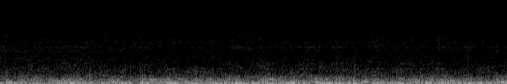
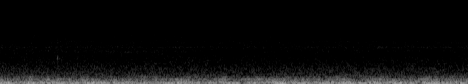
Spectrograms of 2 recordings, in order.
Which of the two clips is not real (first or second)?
first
